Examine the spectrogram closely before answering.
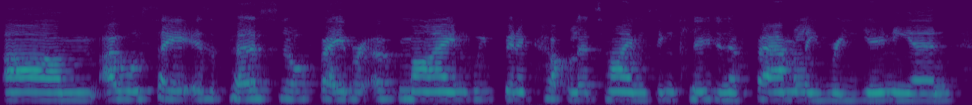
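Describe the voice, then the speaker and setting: A woman hosting an online event, introducing guests in a chatty, relaxed way with a few uhs. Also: mid-range voice, moderate pace, poor audio. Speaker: webinar host. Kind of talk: casual introduction.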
